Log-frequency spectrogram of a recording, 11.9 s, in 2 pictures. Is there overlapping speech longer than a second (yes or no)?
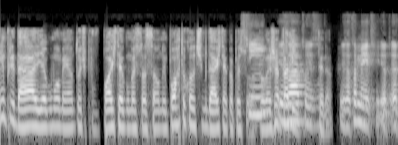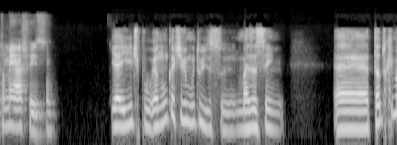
yes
